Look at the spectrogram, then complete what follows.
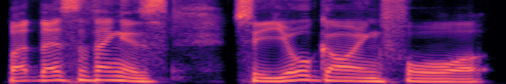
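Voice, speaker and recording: A man's voice: medium pitch, measured pace, darkish tone, dry recording, studio quality. A man with a New Zealand accent co-hosting a casual music podcast, rambling and swearing with lots of fillers and restarts. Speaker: podcast co-host.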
